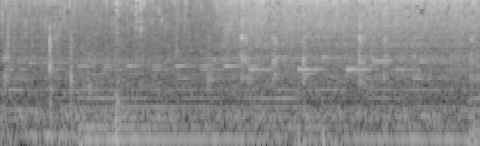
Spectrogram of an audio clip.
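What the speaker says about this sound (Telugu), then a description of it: "ఉల్లిపాయలు మంచిగా వేగుతాయండి" Onions sizzle and fry in a salted pan, a steady dense crackle that grows louder and busier halfway through, with occasional stirring knocks and no talk.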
